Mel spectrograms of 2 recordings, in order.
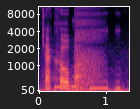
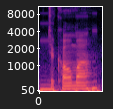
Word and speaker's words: Tacoma: Helen Shelton who lives north of Mount Rainier told me that her people called it Tacoma the syllables almost equally stressed the be explosive she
